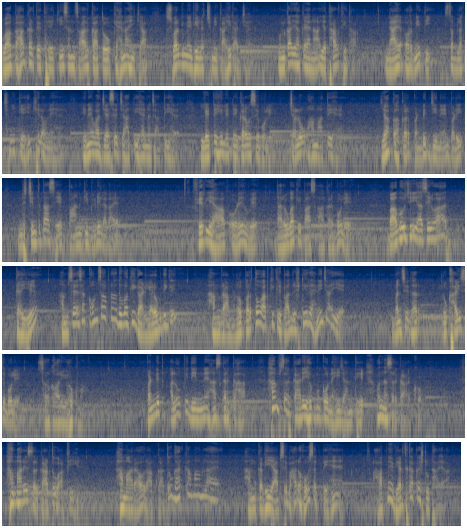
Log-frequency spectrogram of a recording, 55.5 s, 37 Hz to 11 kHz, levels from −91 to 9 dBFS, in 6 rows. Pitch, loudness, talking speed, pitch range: 130 Hz, -26 LUFS, 155 wpm, 110-150 Hz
